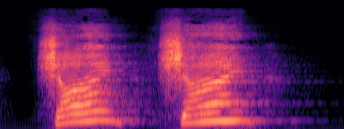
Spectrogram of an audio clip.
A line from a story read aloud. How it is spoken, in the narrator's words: three little bootblacks gathered where he stood and cried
